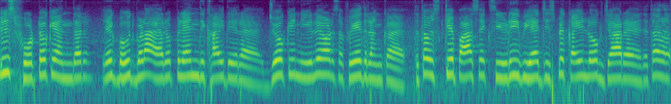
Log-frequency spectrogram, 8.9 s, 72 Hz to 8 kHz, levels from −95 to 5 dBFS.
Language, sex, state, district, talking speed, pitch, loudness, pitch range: Hindi, male, Bihar, Kishanganj, 235 wpm, 245 Hz, -14 LUFS, 235-260 Hz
